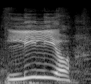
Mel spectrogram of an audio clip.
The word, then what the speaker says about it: Lillo: Miguel Lilio, se pronuncia Lilio con Elie y no con Ya, que yo dije Miguel Lillo.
